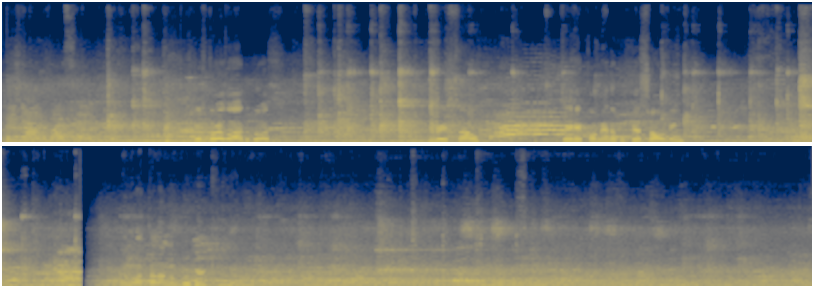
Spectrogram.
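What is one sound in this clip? A crowd murmurs in a busy echoing hall.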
